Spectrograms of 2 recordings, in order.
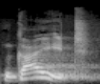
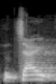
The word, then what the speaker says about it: guide: इटा हेंदा GUEST गेस्ट, GUIDE गाइड, जेस्ट की जाइट ने हेबार।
